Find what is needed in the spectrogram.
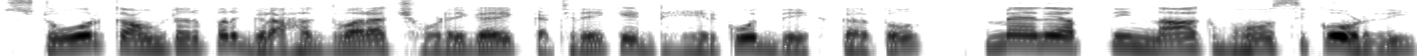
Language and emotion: Hindi, disgusted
